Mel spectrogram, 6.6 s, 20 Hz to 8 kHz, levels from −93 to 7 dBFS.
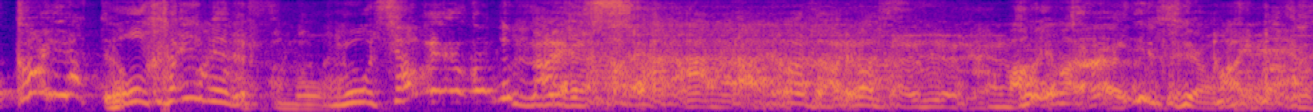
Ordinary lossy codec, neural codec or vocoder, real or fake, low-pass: none; codec, 16 kHz, 4 kbps, FunCodec, trained on LibriTTS, 50 frames a second; fake; none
